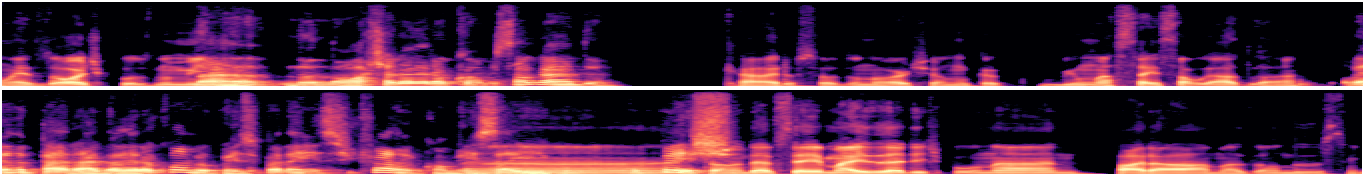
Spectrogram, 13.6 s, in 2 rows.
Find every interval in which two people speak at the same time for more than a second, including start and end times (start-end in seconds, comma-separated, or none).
9.1-10.6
